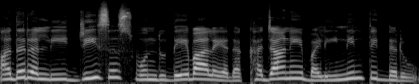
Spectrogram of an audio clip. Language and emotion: Kannada, neutral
